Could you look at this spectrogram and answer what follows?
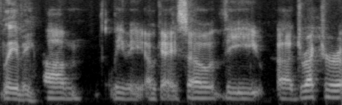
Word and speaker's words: Levy: Levy or Levy, I don't know how to pronounce it. It's Levy.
